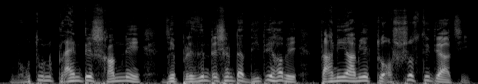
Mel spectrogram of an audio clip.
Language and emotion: Bengali, fearful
